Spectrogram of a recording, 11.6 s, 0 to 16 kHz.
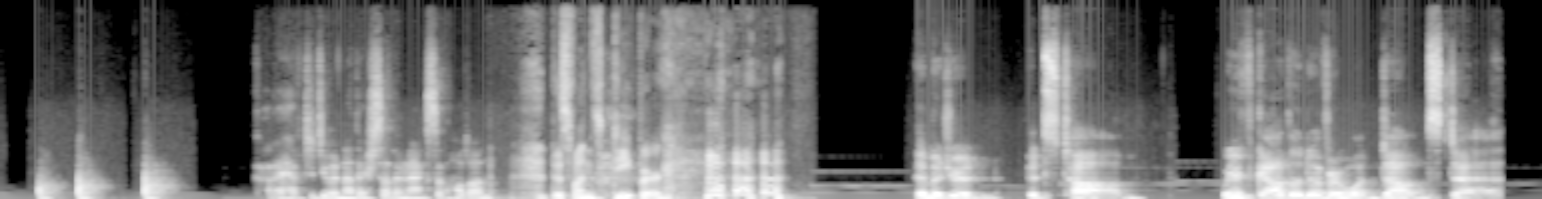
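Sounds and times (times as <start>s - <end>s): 
solid knocks on a wooden door: 0.2s - 1.4s
speech: 2.0s - 6.0s, 6.9s - 8.6s, 9.2s - 11.3s
laughter: 5.0s - 5.9s.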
